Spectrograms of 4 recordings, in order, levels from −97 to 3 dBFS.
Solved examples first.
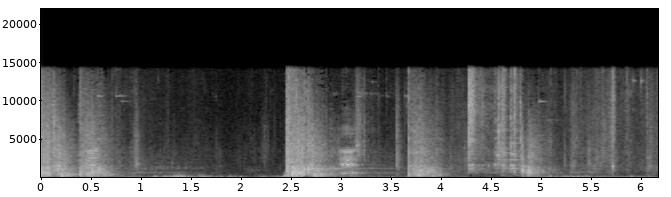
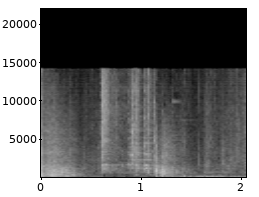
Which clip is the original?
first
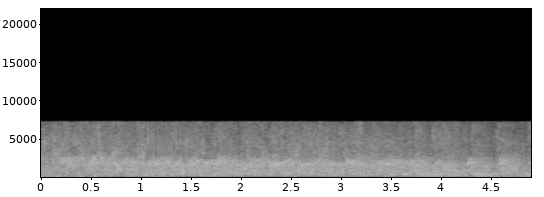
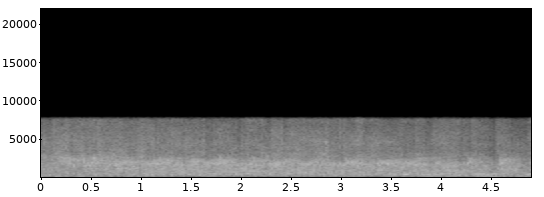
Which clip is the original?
first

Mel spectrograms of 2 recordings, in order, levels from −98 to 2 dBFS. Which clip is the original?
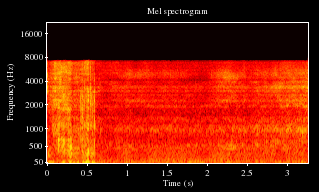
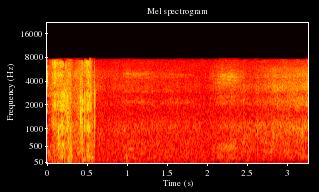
second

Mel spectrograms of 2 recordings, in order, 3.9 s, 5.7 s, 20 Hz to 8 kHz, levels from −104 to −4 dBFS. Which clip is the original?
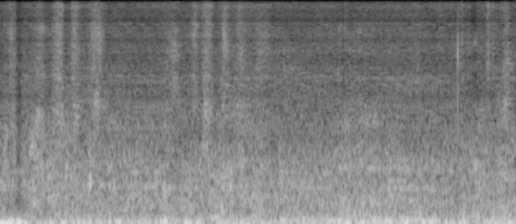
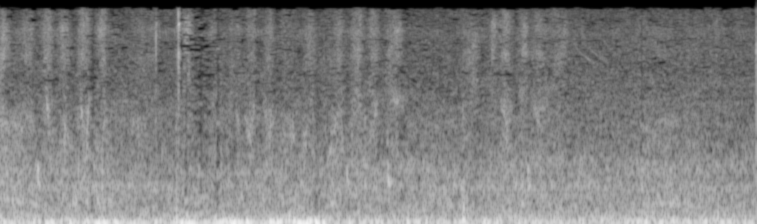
second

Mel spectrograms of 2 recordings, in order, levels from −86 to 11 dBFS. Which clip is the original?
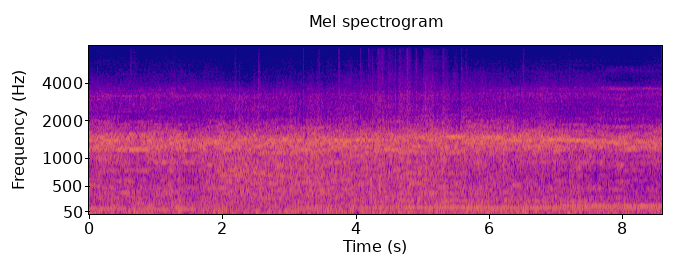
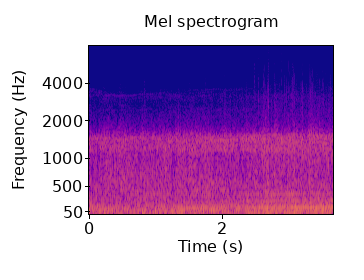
second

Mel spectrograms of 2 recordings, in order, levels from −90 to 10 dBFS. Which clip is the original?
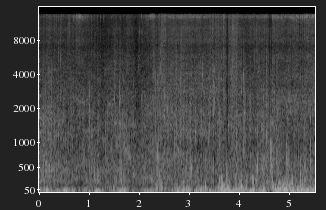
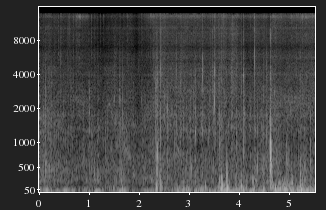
first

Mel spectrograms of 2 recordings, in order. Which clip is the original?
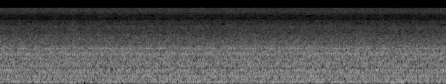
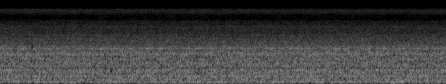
first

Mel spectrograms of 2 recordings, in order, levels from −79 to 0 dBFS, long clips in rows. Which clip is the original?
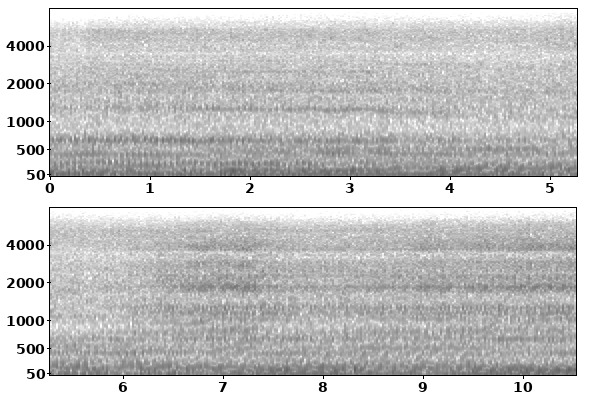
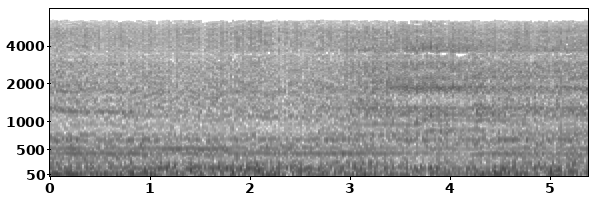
first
